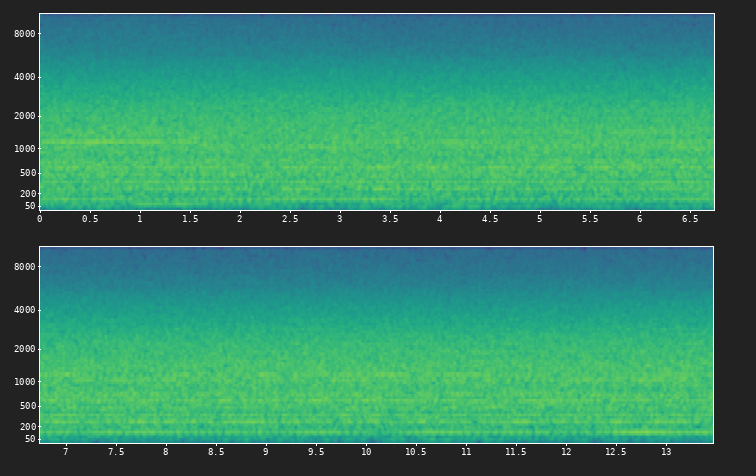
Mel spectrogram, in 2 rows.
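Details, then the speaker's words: Arno Silence Force 40 cm fan, almost two years old, on medium speed: steady airy whoosh with a faint low hum that never rises and falls; normal running. "É, ele pode vir a fazer algum barulhinho de trepidação aí, que não é um ventilador perfeito, todos fazem barulho de trepidação ao longo do tempo."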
